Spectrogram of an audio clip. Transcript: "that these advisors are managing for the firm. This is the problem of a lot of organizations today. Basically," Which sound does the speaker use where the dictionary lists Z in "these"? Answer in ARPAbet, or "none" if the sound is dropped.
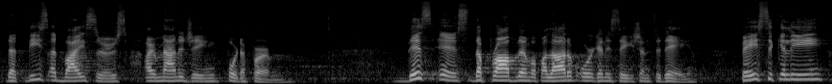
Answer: S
